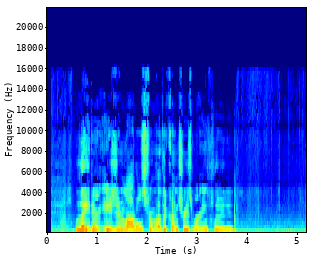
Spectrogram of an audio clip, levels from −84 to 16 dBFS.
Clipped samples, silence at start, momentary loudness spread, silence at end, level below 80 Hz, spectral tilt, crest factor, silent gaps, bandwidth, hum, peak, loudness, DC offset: under 0.1%; 0.1 s; 13 LU; 0 s; -38 dBFS; -5.5 dB/octave; 18 dB; none; 16.5 kHz; none; 0 dBFS; -17 LUFS; under 0.1%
